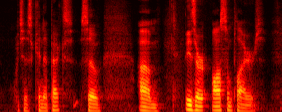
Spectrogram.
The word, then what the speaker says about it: Knipex: It is a German company, and that's how you pronounce it. We here in the United States tend to change everything, and so better known as Knipex, but I'm trying to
